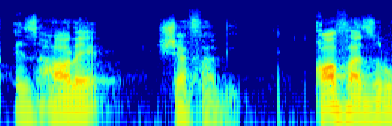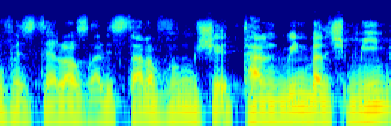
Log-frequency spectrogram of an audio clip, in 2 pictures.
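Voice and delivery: usual speaking voice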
